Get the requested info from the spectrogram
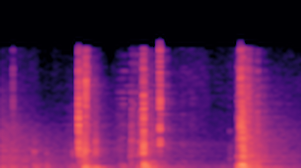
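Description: Aluminium folding entry step of a travel trailer being rolled out to its second step, clacking three times as it unfolds and locks into place.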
